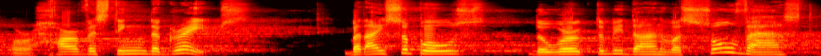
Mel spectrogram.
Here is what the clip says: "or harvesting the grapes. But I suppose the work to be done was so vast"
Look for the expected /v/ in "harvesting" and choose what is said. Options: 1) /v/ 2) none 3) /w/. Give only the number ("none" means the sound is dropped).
1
